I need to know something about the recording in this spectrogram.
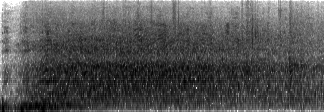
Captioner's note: laughter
